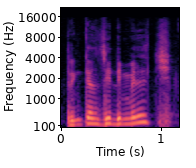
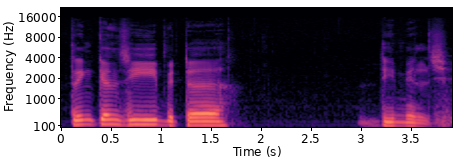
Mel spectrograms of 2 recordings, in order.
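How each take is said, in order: First: "Trinken Sie die Milch" rising high at the end; question tune. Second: "Trinken Sie bitte die Milch" with a firm falling end; slow and level, drop on "Milch" as a command; polite command. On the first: Teacher shows how it sounds as a question, rising. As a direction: lift the pitch on "Milch" like asking. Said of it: "with question mark". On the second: Teacher models the polite command form, falling. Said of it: "put exclamatory mark after the sentence". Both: Shown as a demonstration.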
